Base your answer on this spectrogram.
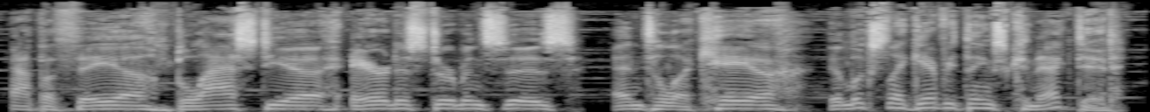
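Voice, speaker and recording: A man's voice: medium pitch, takes it slowly, faint music behind, natural voice. A man playing a frank young adventurer in a video game, casual and direct. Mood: musing.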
